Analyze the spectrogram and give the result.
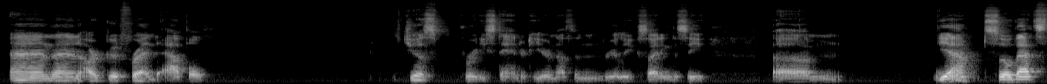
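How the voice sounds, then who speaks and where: Very deep-voiced man musing over charts. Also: a little mellow. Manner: rambling, thinking aloud with many fillers. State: tired and yawning. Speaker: stock chart commentator. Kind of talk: casual screen-share chart commentary.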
